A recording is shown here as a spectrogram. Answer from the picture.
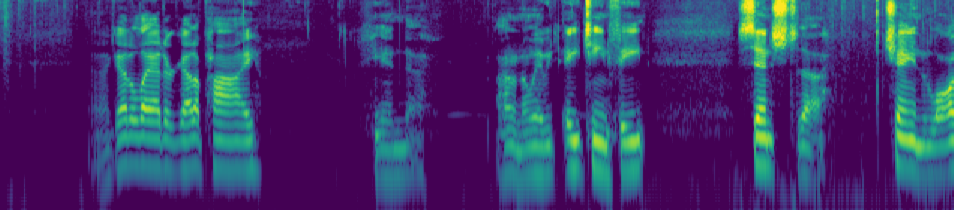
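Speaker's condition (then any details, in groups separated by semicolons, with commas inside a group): No condition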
